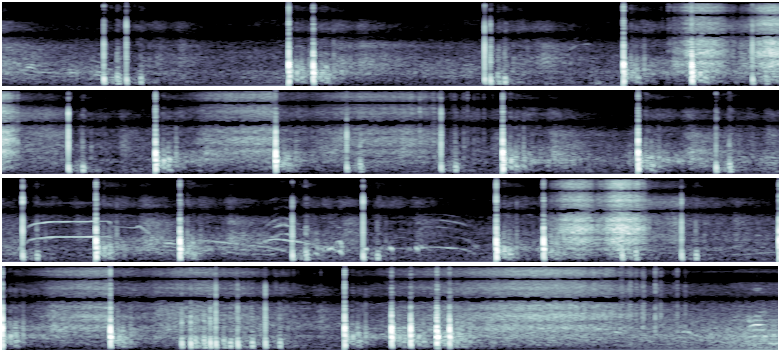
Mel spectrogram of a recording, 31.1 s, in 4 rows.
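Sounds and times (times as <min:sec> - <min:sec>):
hissing crackle: 0:01.3 - 0:30.9
firework shells bursting: 0:06.2 - 0:30.4.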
